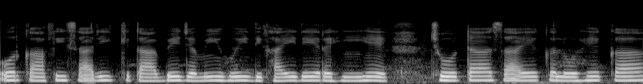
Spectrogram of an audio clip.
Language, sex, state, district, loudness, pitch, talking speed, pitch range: Hindi, female, Haryana, Charkhi Dadri, -14 LUFS, 180 Hz, 140 wpm, 175-185 Hz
